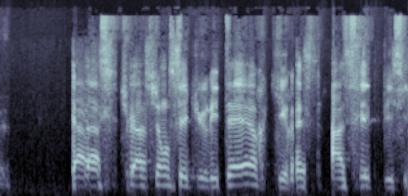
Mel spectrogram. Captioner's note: speaking French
